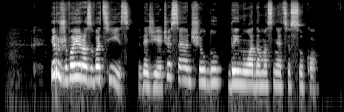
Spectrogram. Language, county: Lithuanian, Vilnius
